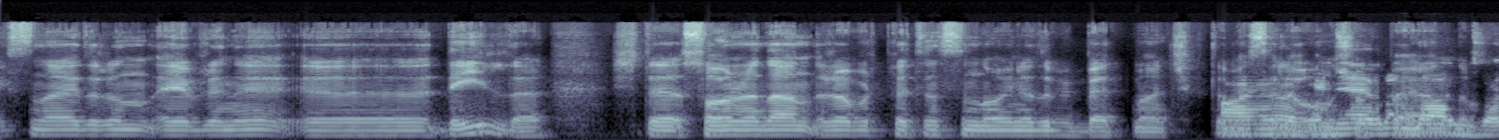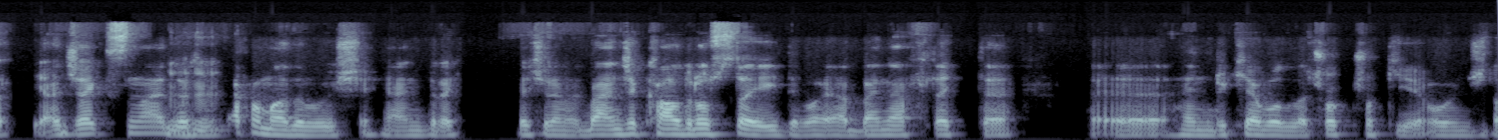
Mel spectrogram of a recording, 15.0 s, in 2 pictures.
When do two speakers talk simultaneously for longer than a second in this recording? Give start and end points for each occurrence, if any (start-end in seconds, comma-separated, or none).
6.1-7.5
